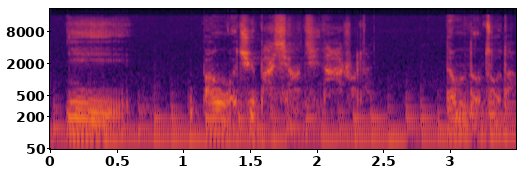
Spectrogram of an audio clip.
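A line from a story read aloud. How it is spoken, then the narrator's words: Low hushed voice. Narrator (Chinese): 罗非压低了声音说道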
